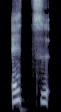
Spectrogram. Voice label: "etsu", japanische maedchennamen

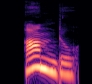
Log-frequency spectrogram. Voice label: "ando", nordische jungennamen, Aussprache

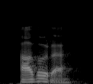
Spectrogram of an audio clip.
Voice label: "adora", spanische maedchennamen

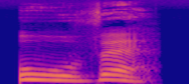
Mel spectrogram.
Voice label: "owe", nordische jungennamen

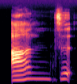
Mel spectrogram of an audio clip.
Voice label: "anzu", japanische maedchennamen

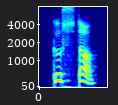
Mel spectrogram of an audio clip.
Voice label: "gustav", nordische jungennamen

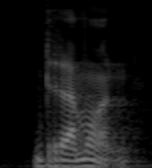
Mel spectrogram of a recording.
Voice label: "ramon", spanische jungennamen

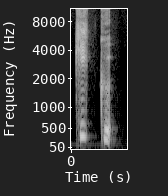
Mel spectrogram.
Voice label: "kiku", japanische maedchennamen

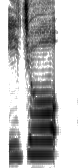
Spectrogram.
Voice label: "ijo", japanische maedchennamen

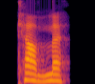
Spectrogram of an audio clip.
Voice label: "kalle", nordische jungennamen

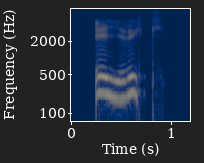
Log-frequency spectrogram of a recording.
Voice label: "aerik", skandinavische jungennamen

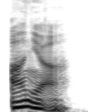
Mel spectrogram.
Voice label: "ania", polnische maedchennamen

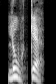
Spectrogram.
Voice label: "loke", skandinavische jungennamen

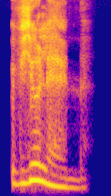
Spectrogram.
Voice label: "violaine", franzoesische maedchennamen

